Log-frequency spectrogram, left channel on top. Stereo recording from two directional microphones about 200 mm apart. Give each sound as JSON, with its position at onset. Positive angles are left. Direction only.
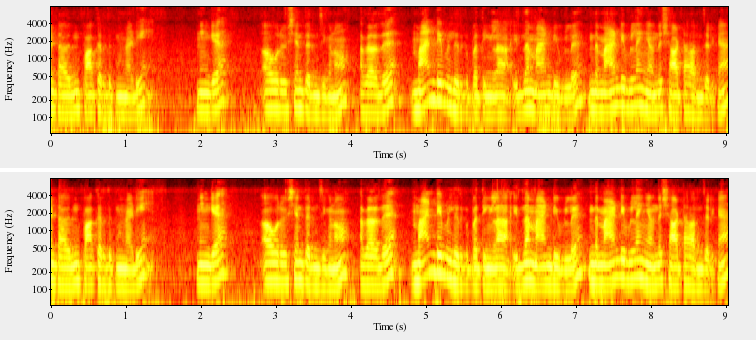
{"t": 0.0, "sound": "speech", "side_deg": -25}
